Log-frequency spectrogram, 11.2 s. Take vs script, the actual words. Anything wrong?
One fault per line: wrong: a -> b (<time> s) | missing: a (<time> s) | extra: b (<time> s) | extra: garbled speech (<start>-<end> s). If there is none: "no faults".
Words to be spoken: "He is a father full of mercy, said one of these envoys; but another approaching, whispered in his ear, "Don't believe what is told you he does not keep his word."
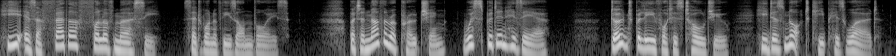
wrong: father -> feather (0.5 s)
